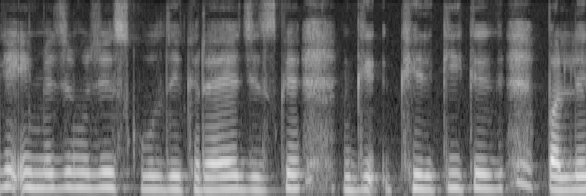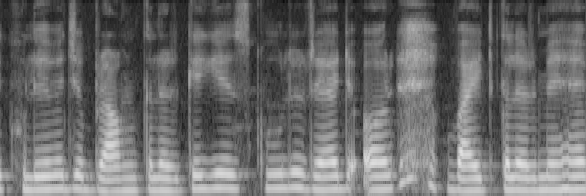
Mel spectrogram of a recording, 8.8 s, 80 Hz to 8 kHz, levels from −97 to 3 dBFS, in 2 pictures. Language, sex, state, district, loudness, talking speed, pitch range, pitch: Hindi, female, Chhattisgarh, Sukma, -19 LUFS, 185 wpm, 195-215 Hz, 200 Hz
